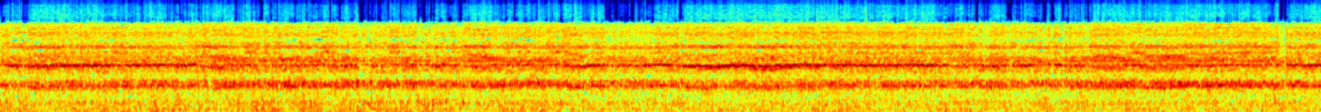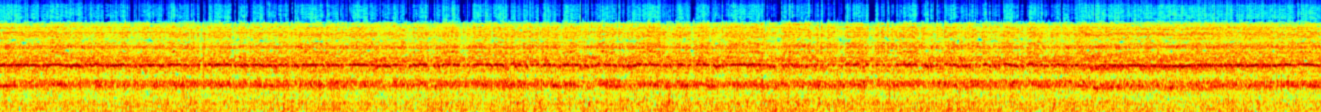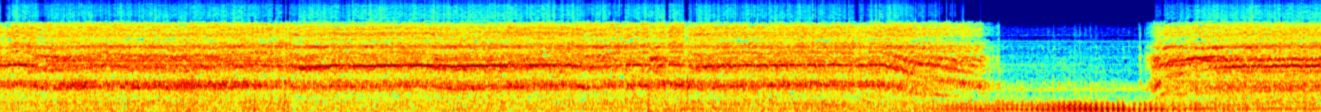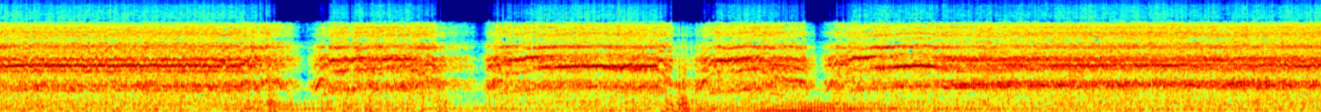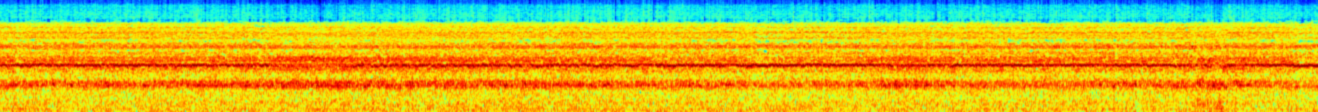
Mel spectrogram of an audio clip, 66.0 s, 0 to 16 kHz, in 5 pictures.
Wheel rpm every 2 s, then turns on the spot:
230, 230, 230, 230, 230, 230, 230, 230, 230, 230, 230, 230, 230, 230, 220, 220, 230, 220, 20, 130, 210, 150, 120, 140, 150, 230, 230, 230, 230, 230, 230, 230, 230.
42-44 46-48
